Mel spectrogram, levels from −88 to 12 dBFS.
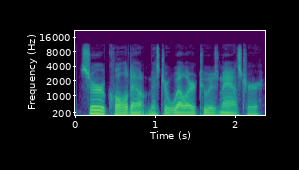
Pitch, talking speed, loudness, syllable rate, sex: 115 Hz, 200 wpm, -14 LUFS, 4.9 syllables/s, male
